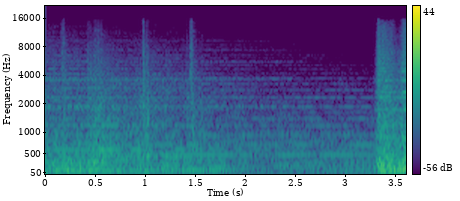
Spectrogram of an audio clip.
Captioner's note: sound of door opening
